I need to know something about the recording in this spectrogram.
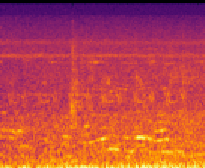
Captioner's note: indistinct chatter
